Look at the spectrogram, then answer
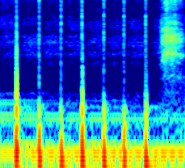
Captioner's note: tapping obtusely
